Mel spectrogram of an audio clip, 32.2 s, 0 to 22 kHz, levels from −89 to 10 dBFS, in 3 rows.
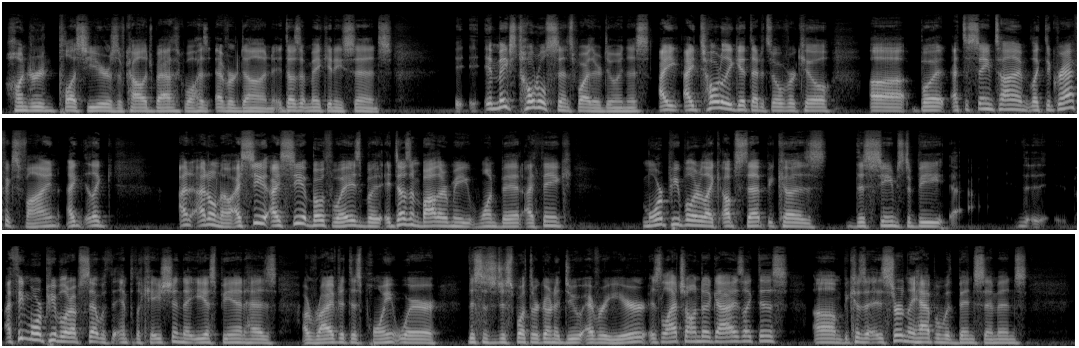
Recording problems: none

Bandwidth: 14 kHz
